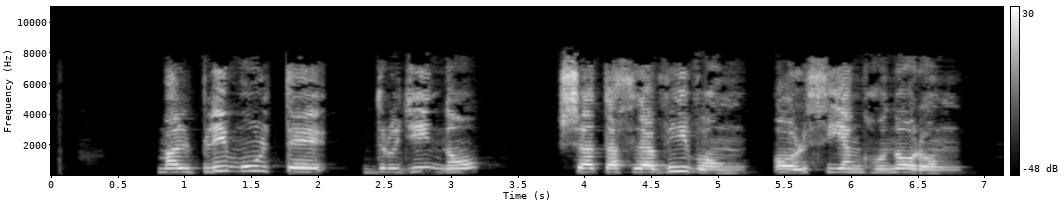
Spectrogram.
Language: Esperanto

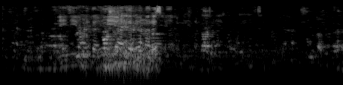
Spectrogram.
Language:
Swahili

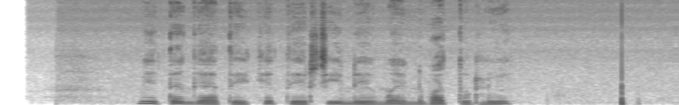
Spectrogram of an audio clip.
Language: Kalenjin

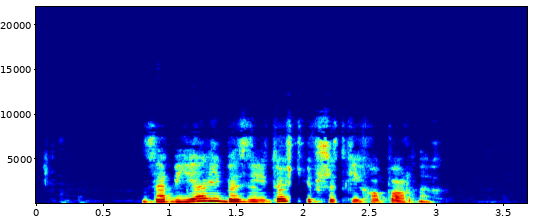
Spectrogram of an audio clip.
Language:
Polish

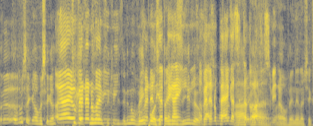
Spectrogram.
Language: Portuguese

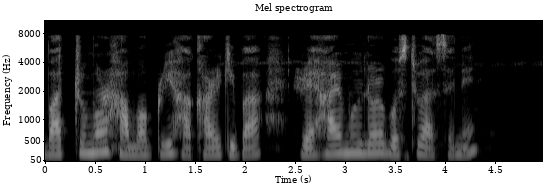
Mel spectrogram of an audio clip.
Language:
Assamese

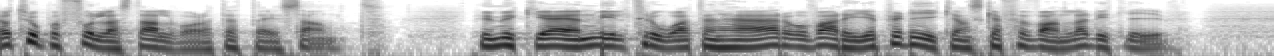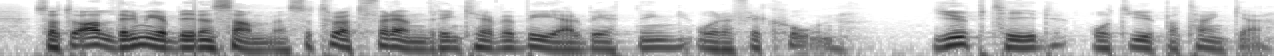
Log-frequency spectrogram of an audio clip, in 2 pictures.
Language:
Swedish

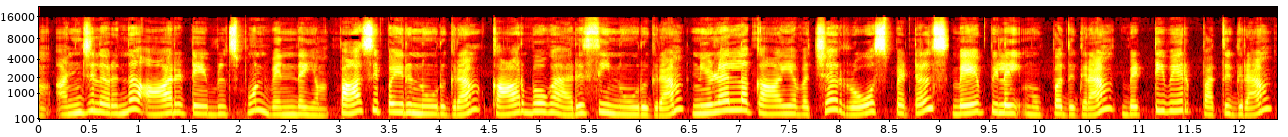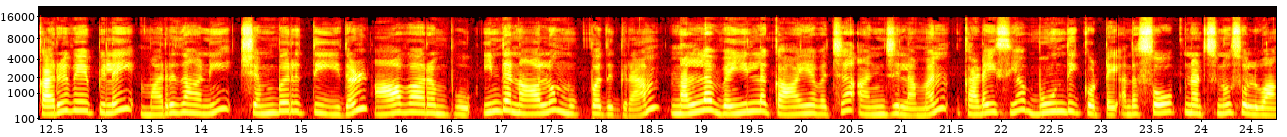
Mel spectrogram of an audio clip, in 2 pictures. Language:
Tamil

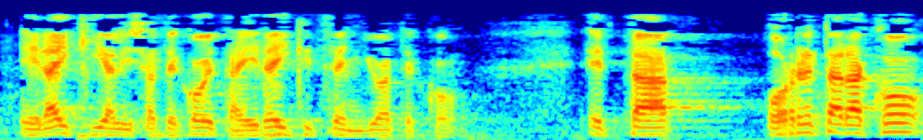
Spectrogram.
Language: Basque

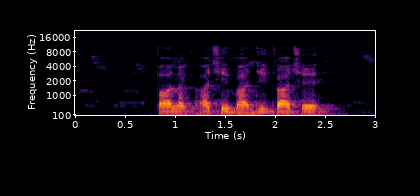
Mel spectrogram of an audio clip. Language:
Goaria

